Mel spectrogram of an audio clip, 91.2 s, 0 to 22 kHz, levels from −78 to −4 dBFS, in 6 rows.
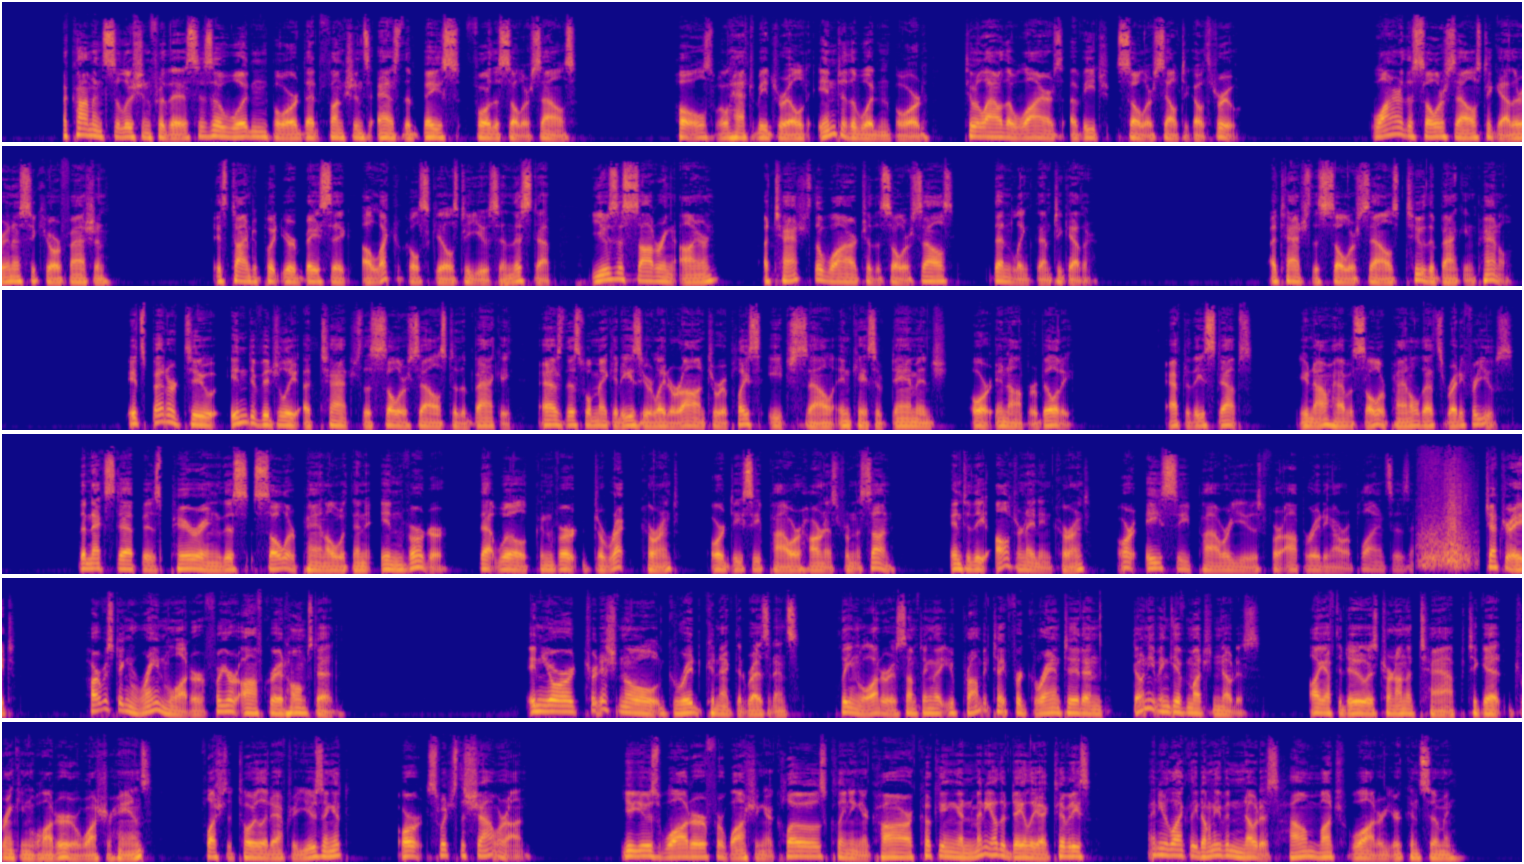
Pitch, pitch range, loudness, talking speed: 85 Hz, 75-100 Hz, -23 LUFS, 165 wpm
